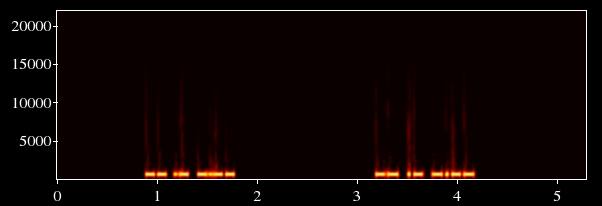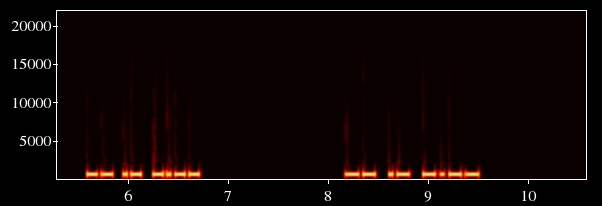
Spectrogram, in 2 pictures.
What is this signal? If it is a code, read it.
Morse code, heard as a keyed tone, about 40 wpm, 700 Hz. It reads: MAY MAY MAY MAY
